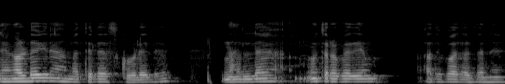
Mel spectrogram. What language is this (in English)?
Malayalam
